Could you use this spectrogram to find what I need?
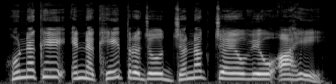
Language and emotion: Sindhi, neutral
